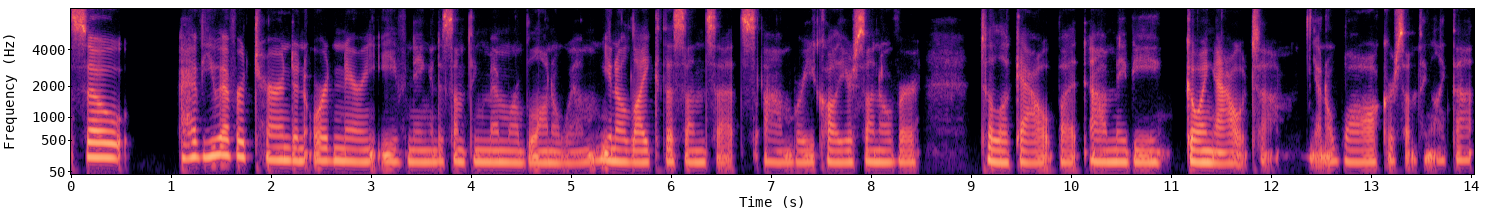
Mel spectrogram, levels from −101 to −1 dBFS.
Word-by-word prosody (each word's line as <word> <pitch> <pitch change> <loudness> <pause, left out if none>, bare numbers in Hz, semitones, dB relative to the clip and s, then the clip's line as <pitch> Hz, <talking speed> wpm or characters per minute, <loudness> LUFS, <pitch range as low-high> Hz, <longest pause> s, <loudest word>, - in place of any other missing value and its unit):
so 230 -1 +6 0.5
have 230 +1 +1
you 250 +3 +5
ever 250 -3 +4
turned 195 -4 0
an 185 - +1
ordinary 180 -2 0
evening 165 - -2
into 170 +1 -3
something 170 0 -1
memorable 165 -1 -1
on 160 0 -1
a 155 - -3
whim? 155 +5 -5
You - - +4
know, 170 -1 +2
like 165 0 -1
the 175 - -1
sunsets, 165 0 +1
um, 85 -1 -5
where 80 - -4
you 85 - -3
call 165 - -2
your 165 +1 -1
son 165 0 +4
over 165 - -3 0.7
to 185 - +3
look 160 0 +1
out, 155 - -1
but, 80 0 -4
uh, 170 -1 +1
maybe 85 - 0 0.2
going 165 -2 +5
out 150 0 0
to, - - -4 0.4
you 235 +1 -4
know, 210 -6 -4
walk 165 - -3
or - - -3
something 210 +5 +1
like 190 -5 -9
that. 95 0 -5
165 Hz, 180 wpm, -26 LUFS, 160-185 Hz, 0.7 s, so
